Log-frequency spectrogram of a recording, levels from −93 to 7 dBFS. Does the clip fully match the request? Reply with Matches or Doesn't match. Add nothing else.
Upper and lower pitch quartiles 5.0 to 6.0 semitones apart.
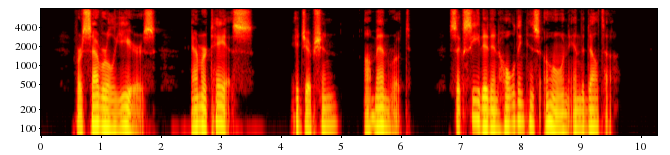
Doesn't match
